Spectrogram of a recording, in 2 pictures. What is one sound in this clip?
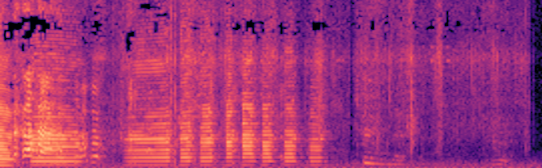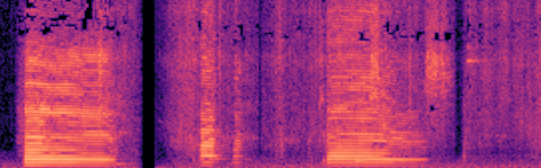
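A young child shouts and laughs loudly nearby.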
